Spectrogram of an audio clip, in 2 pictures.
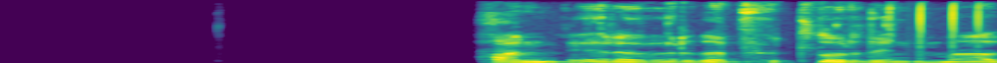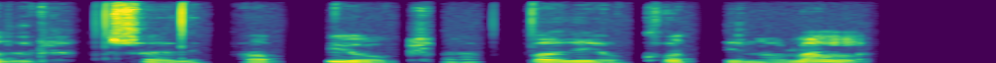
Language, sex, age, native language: Icelandic, male, 60-69, Icelandic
